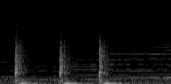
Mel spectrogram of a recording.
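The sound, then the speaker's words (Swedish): Three firm knocks on a door, evenly spaced about half a second apart, each a sharp rap with a hollow thud, clear with no voices. “det knackar på dörren.”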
